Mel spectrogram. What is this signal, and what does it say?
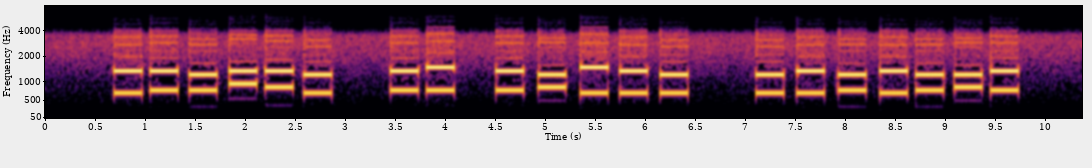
DTMF, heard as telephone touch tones, dialled by hand, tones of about 280 ms. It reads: 254081 56 57321 1242475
